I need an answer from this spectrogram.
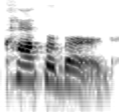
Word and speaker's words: Kopparberg: Ask them if they have Copperberg. It's spelled Kopparberg.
